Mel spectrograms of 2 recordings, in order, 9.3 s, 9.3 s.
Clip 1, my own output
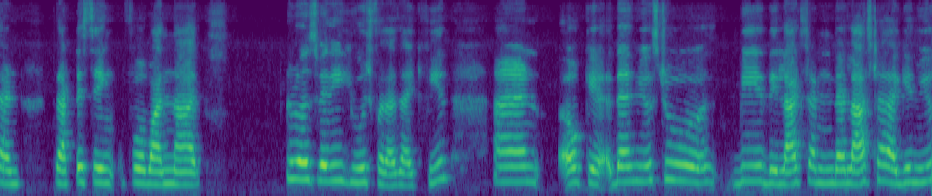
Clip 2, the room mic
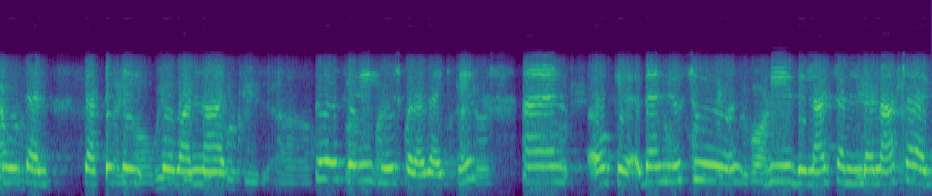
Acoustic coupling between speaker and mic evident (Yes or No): Yes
